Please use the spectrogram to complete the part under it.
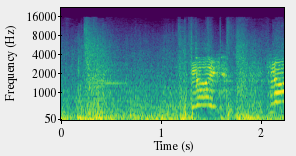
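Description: A large explosion booms nearby.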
